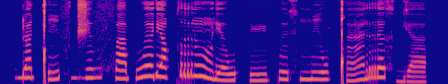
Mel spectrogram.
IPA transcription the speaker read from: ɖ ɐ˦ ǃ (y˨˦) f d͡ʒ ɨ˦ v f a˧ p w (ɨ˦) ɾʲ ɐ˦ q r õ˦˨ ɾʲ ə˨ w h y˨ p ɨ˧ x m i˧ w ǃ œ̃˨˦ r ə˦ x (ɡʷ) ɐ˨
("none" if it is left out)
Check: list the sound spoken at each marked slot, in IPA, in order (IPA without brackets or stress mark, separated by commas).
i˨˦, ə˦, ɡʲ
